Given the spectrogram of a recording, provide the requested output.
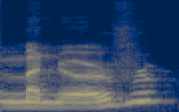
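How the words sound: It is said in a British accent. "the U K, which is uh, manœuvre"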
